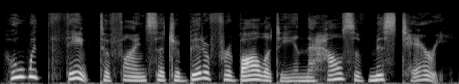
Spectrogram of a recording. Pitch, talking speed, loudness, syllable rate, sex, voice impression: 210 Hz, 210 wpm, -18 LUFS, 4.7 syllables/s, female, very feminine, adult-like, slightly middle-aged, thin, tensed, slightly powerful, bright, very hard, very clear, fluent, slightly cool, intellectual, very refreshing, sincere, slightly calm, slightly friendly, reassuring, very unique, slightly elegant, wild, sweet, lively, strict, intense, slightly sharp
